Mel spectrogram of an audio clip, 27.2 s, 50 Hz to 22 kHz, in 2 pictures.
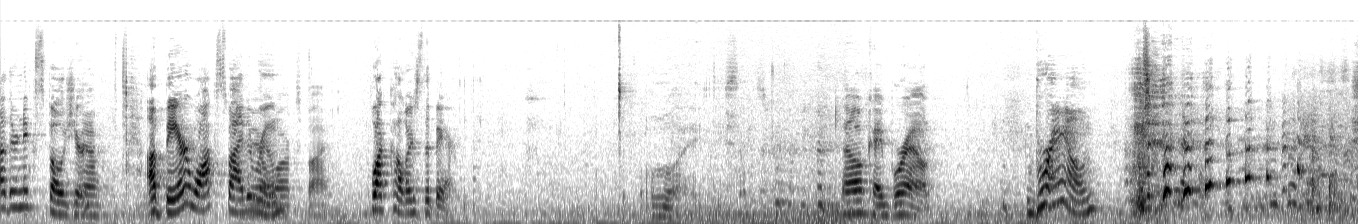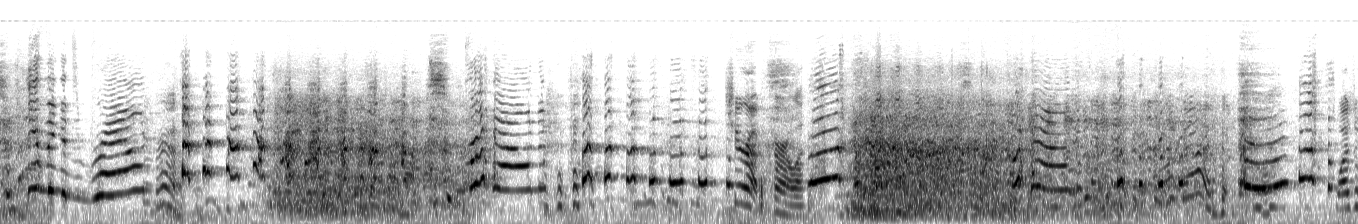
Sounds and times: Laughter: 7.7s - 8.4s, 11.3s - 14.0s, 15.2s - 27.1s.

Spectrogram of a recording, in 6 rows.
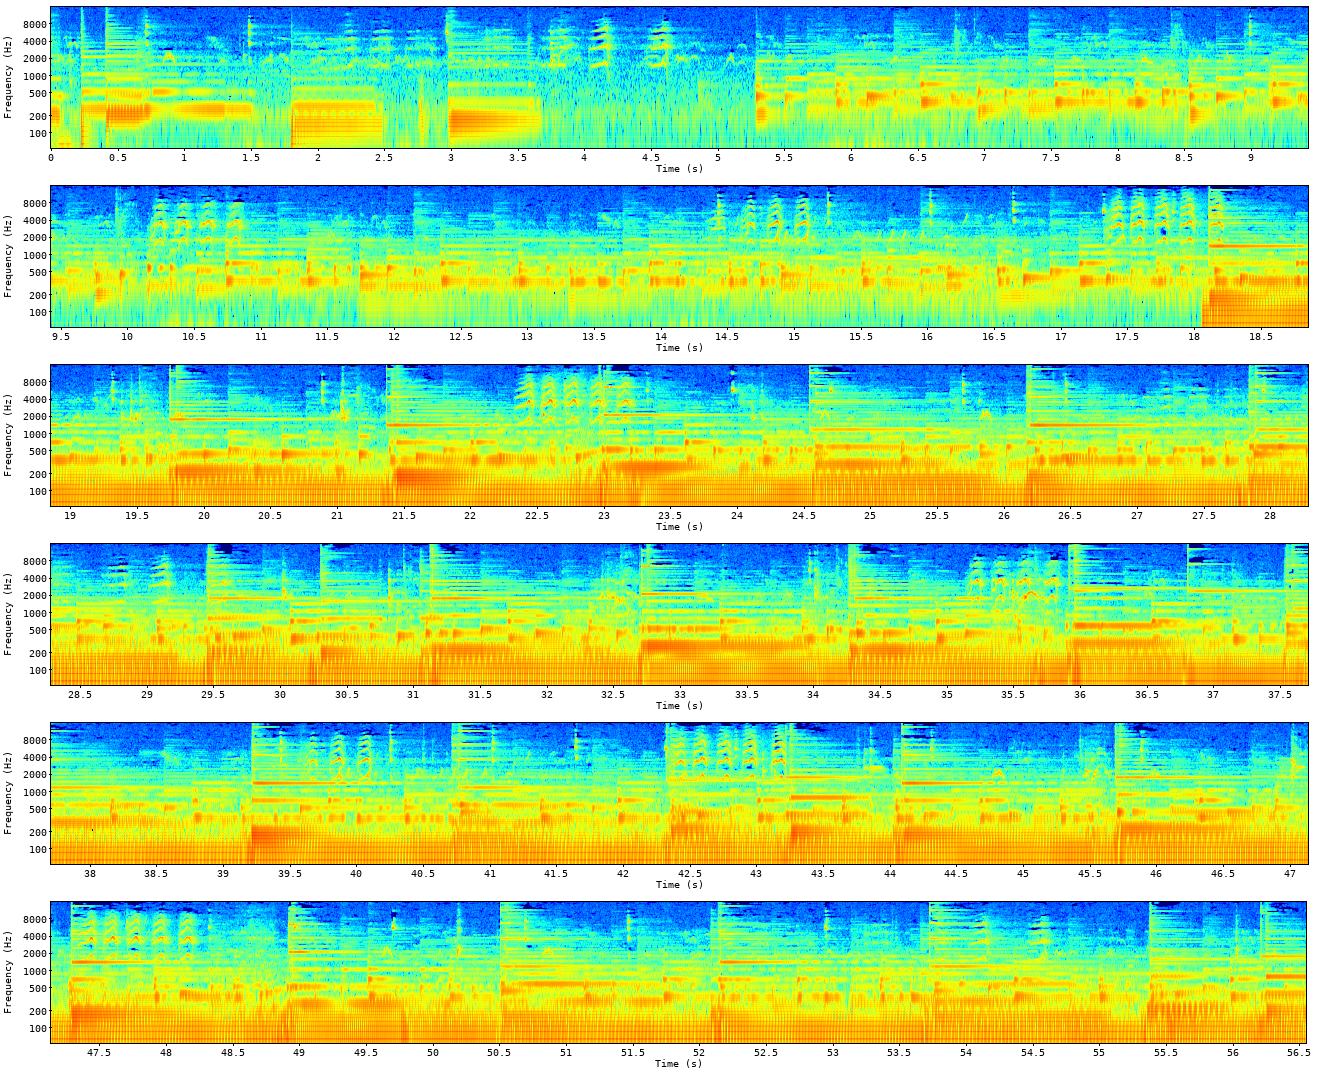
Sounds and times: Music: 0.0s - 3.9s, 5.3s - 56.5s.

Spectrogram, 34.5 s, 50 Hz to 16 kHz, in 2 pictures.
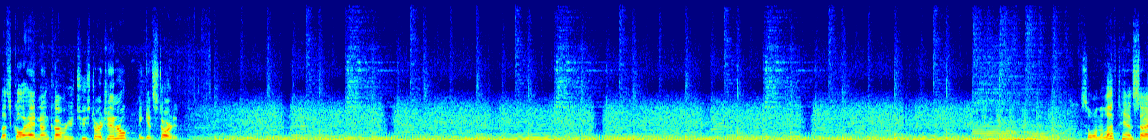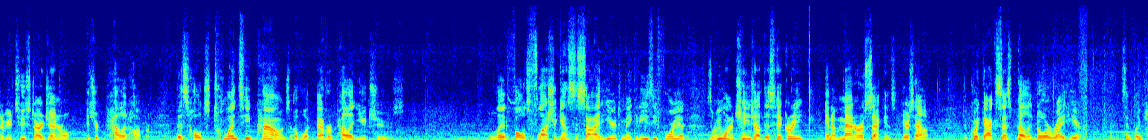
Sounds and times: Music: 0.0s - 34.4s.

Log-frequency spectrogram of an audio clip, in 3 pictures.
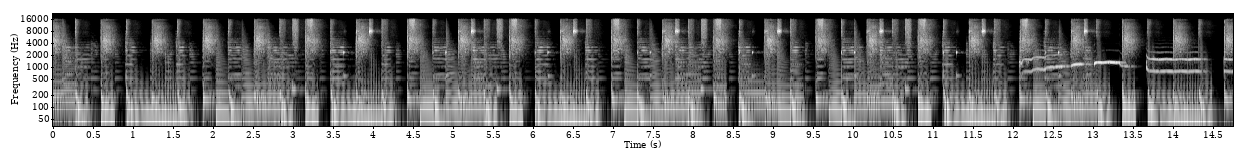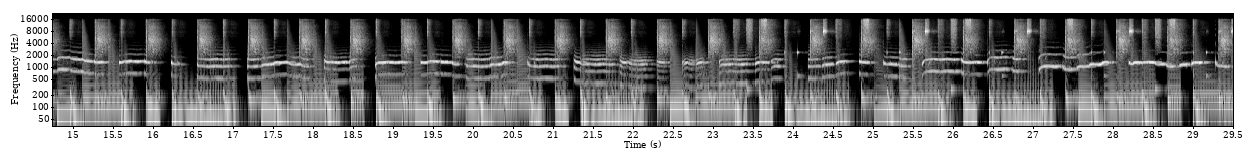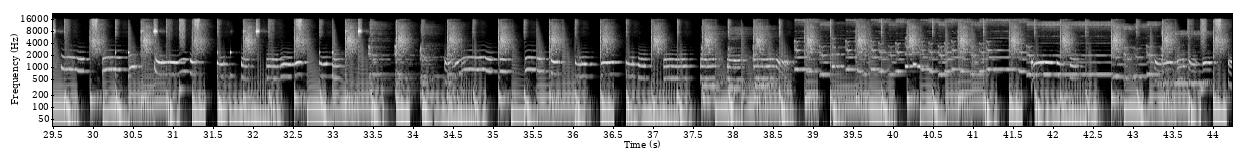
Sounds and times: Music: 0.0s - 44.2s.

